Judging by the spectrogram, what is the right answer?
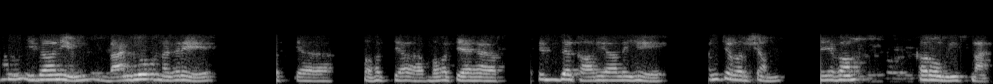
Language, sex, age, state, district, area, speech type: Sanskrit, male, 60+, Tamil Nadu, Coimbatore, urban, conversation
